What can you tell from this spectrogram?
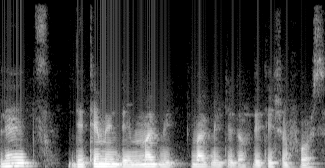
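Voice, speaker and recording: A man speaks at a fairly slow pace with a fairly low pitch. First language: Portuguese. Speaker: physics tutor. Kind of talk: tutorial. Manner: halting, with many fillers.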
